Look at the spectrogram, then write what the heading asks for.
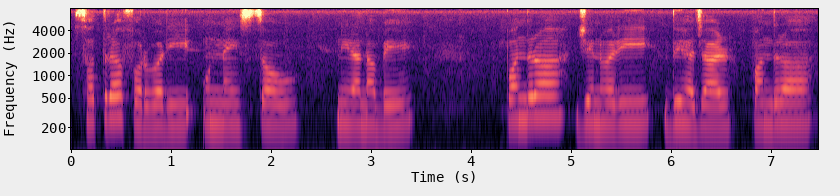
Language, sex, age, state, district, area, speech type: Nepali, female, 18-30, West Bengal, Darjeeling, rural, spontaneous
